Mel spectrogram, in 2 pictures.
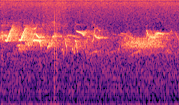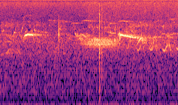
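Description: Forest birds singing: quick high chirps and short twittering phrases overlapping throughout, over a faint steady low hum, with two soft clicks about a second in and near the end.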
